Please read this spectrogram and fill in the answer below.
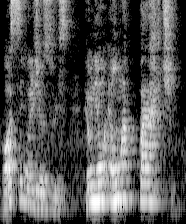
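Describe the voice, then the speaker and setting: A man's voice: sits high, expressive, a little slow, a little hiss or hum. A man with a Brazilian Portuguese accent giving a devotional sermon, talking conversationally and often breaking in with short invocations of the Lord. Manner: conversational, constantly interjects "O Lord Jesus" and "né". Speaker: preacher. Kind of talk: devotional preaching. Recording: roomy and distant from the mic.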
